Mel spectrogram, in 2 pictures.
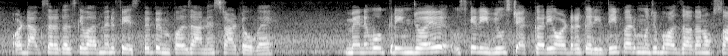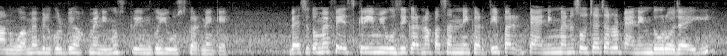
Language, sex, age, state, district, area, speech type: Urdu, female, 18-30, Delhi, South Delhi, urban, spontaneous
